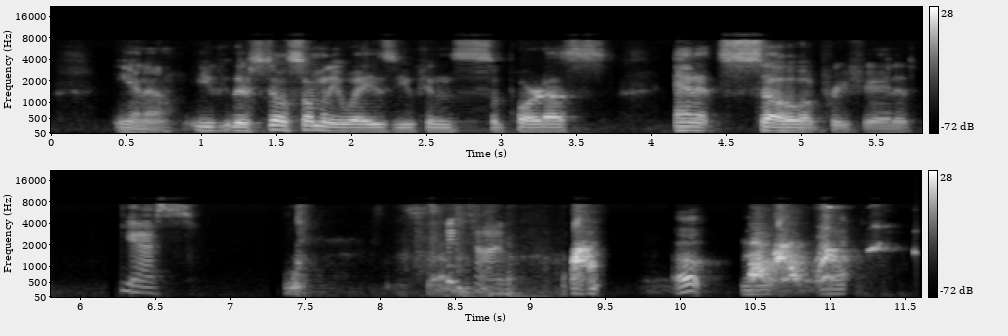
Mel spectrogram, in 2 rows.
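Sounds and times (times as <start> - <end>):
speech: 0.5 - 6.8, 7.4 - 11.2
dog barking: 9.3 - 9.6, 10.5 - 11.5.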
